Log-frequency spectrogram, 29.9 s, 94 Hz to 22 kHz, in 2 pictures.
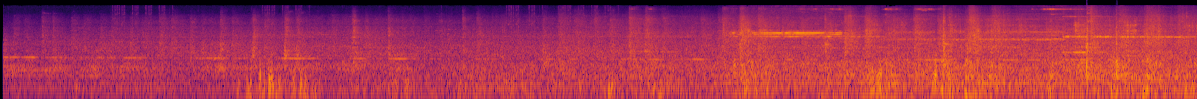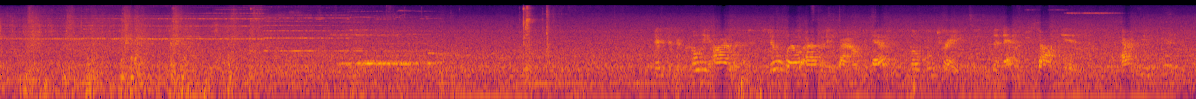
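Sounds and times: train whining tones: 0:00.0 - 0:05.8, 0:07.2 - 0:29.8
subway train wheels rumbling: 0:00.0 - 0:29.9.

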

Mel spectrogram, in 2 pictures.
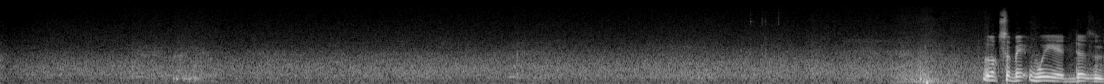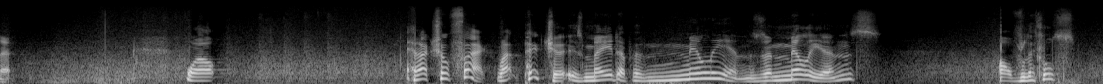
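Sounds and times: gale-force wind blowing: 0:00.0 - 0:19.0.

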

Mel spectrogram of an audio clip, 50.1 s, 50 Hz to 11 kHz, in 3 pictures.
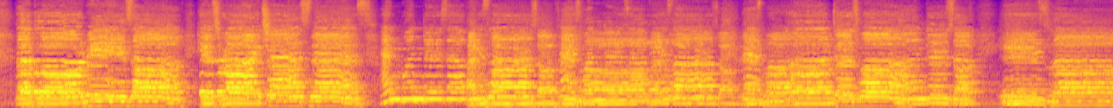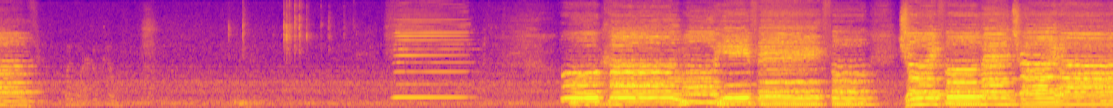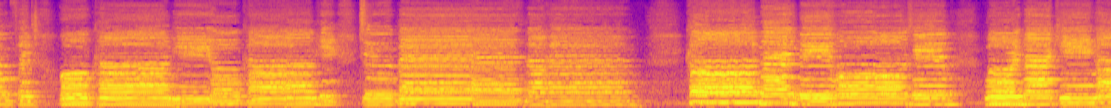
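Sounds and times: singer breathing in: 0:00.0 - 0:00.2, 0:05.5 - 0:05.7, 0:14.7 - 0:15.0, 0:18.8 - 0:19.2, 0:24.2 - 0:25.1, 0:29.8 - 0:30.2, 0:38.5 - 0:38.8, 0:43.1 - 0:43.7, 0:47.8 - 0:48.1
vocal quartet singing a cappella: 0:00.0 - 0:17.5, 0:22.5 - 0:50.0.

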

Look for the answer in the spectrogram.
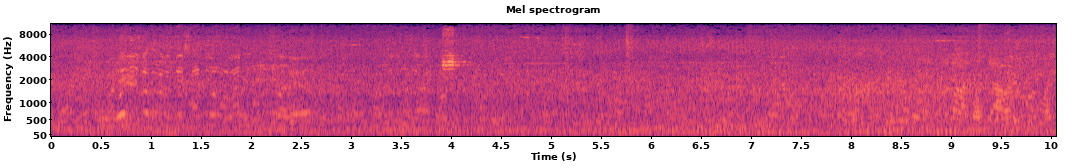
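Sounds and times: crowd talking indistinctly: 0:00.0 - 0:10.0
traffic engines rumbling: 0:00.0 - 0:10.0.

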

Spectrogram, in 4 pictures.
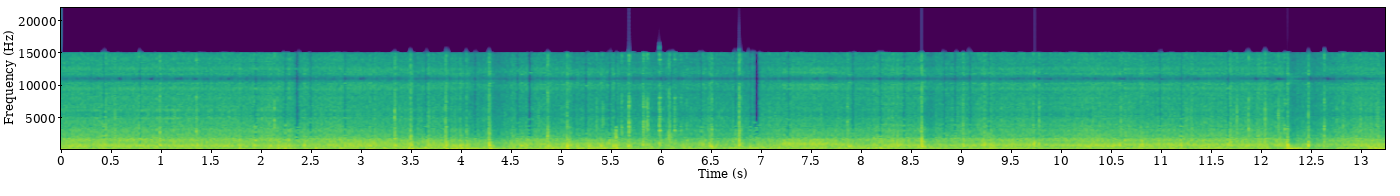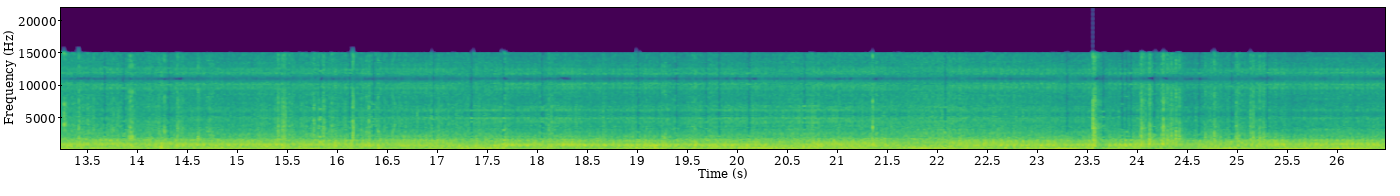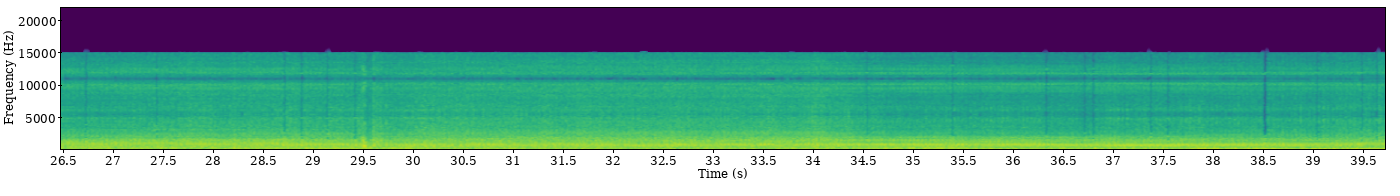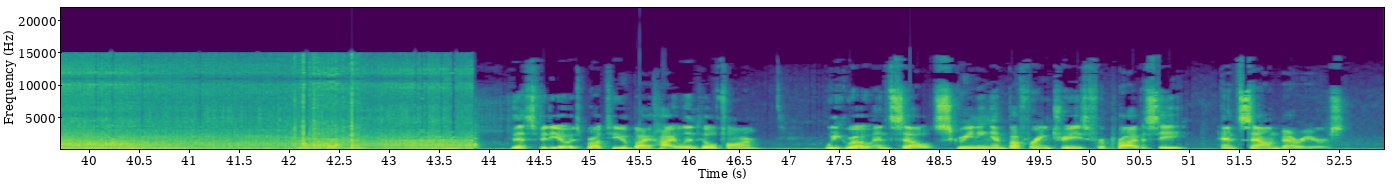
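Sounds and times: heavy machinery engine under load: 0:00.0 - 0:44.4
knocks: 0:10.8 - 0:14.8.

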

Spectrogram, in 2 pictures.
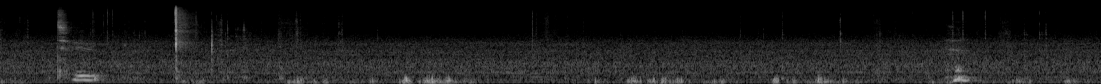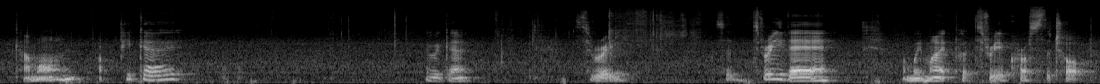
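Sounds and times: electric fan running: 0:00.0 - 0:22.0.

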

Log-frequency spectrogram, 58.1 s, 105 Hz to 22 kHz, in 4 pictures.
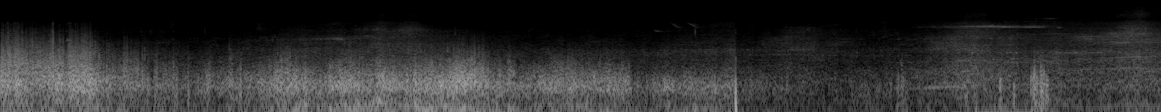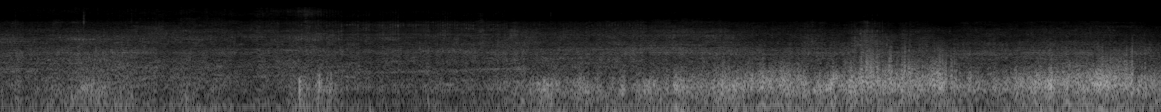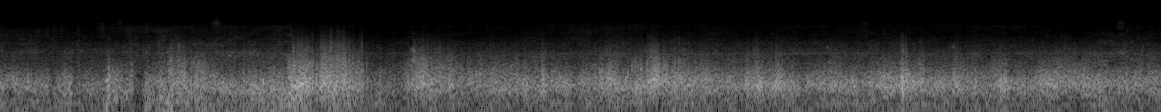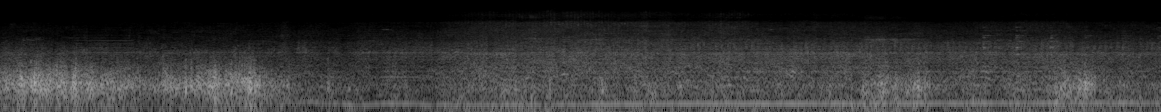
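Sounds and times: road noise inside moving vehicle: 0:00.0 - 0:58.0
wind buffeting microphone: 0:00.0 - 0:58.0.

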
